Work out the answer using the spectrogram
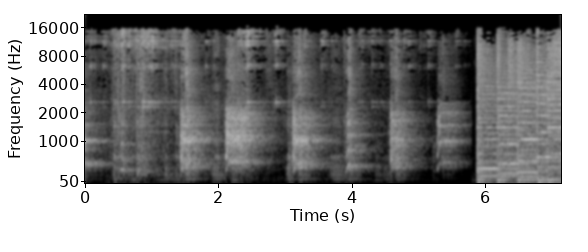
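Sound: rescue dog barking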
